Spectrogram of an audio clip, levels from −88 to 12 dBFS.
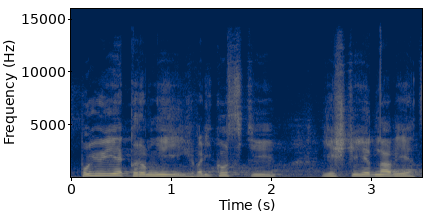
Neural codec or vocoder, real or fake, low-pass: codec, 44.1 kHz, 7.8 kbps, Pupu-Codec; fake; 14.4 kHz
